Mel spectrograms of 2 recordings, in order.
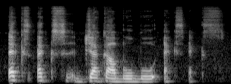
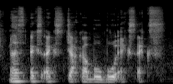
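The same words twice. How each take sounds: First: Put-on slips into a comic Japanese accent on the name; thanking a viewer in a mock Japanese accent. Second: Said in the usual way. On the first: Thanking the list writer, in a mock Japanese accent. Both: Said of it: "That was suddenly a very Japanesey kind of accent".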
